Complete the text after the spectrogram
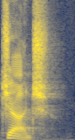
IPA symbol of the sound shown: dʒ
